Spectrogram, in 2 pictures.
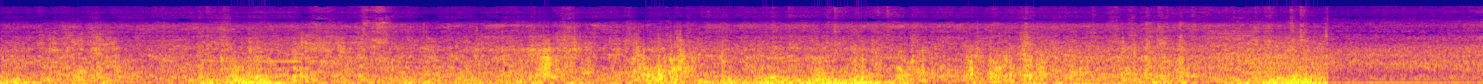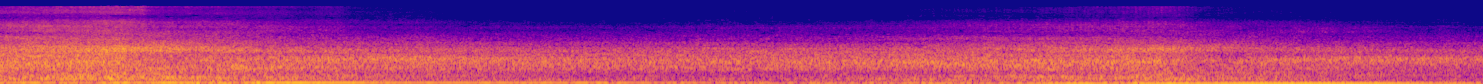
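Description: Ffestiniog Railway narrow-gauge train passing close by, its carriages running along the track, with wind gusting on the microphone. About six and a half seconds in the sound cuts to a much quieter, steady low hum.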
